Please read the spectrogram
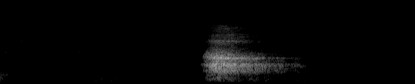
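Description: A single audible exhale, a breathy sigh, about two seconds in. It starts sharply, lasts about a second and fades out. Around it there is near silence.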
